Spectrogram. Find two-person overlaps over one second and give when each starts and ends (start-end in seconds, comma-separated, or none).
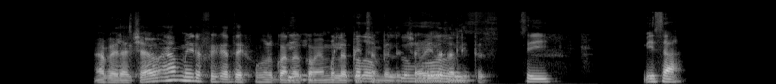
2.8-5.0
